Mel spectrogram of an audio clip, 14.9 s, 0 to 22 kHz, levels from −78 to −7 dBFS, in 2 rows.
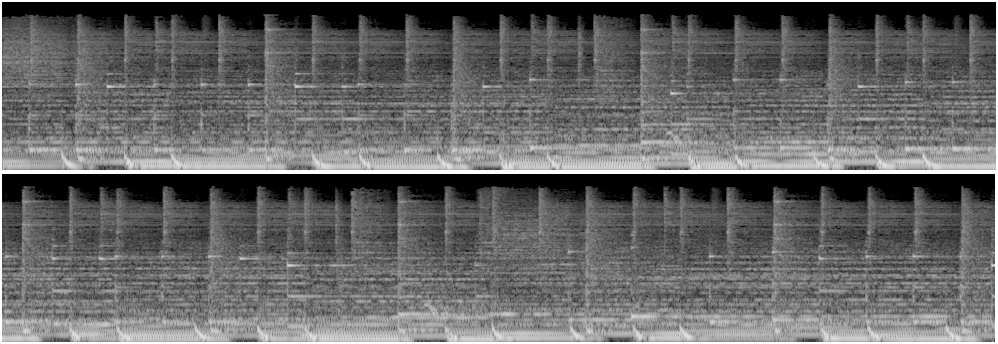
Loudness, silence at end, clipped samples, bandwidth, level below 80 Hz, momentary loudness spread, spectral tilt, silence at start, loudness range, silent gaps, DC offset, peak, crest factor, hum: -22 LUFS; 0 s; under 0.1%; 17 kHz; -28 dBFS; 1 LU; -4 dB/octave; 0 s; 0 LU; none; under 0.1%; -12 dBFS; 10 dB; none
